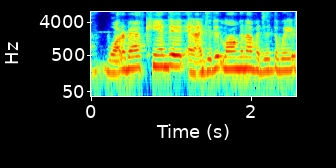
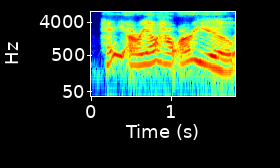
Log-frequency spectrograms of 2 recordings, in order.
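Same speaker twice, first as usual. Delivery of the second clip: bright greeting; 8 semitones higher, 4 dB louder, slower than usual. Real, not acted. Greeting live chat viewer.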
